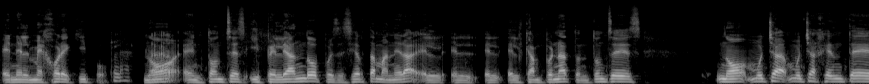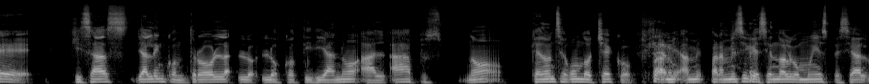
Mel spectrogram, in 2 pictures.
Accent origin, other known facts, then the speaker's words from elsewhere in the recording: Mexico; como mexicanos somos muy pasionales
